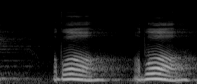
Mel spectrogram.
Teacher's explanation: bunyikan dengan tebal dengan pangkal lidah yang naik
